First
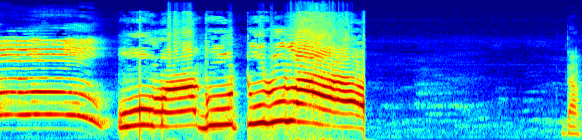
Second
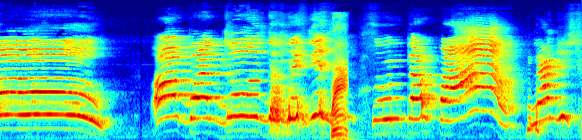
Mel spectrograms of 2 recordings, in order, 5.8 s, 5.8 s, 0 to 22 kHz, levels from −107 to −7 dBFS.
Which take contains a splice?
second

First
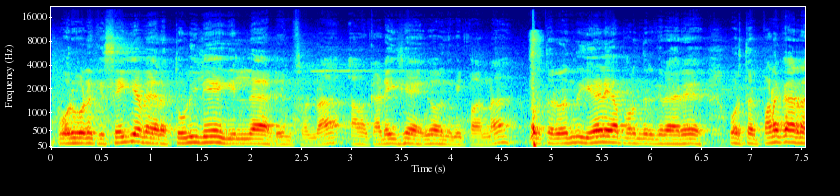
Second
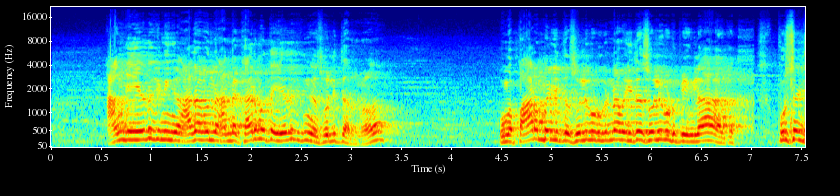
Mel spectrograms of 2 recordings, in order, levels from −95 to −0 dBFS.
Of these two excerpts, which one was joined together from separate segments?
first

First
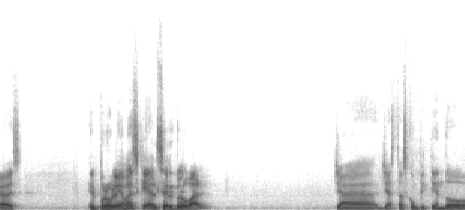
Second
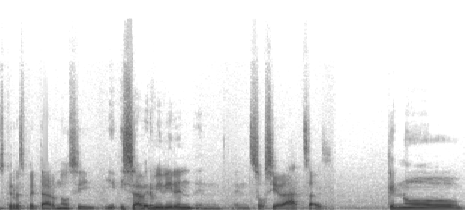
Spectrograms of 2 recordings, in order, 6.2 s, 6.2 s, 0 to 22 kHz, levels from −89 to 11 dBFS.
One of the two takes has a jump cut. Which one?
second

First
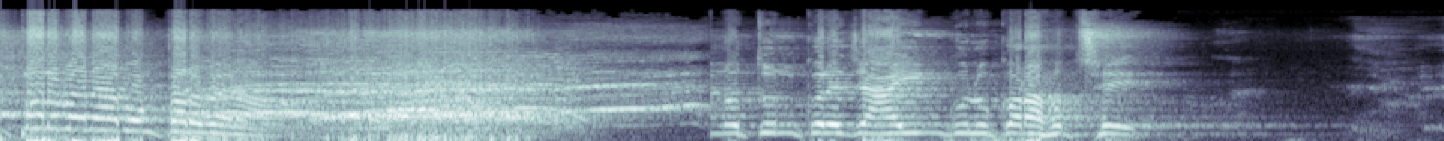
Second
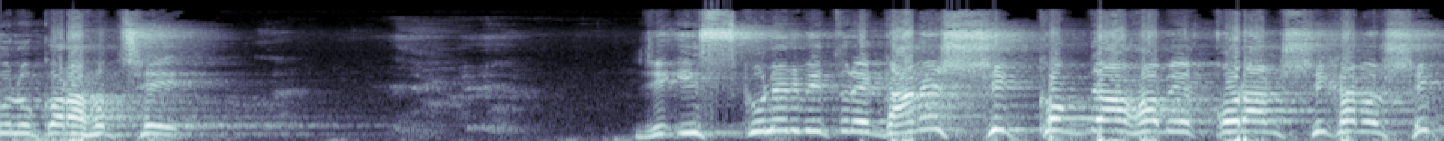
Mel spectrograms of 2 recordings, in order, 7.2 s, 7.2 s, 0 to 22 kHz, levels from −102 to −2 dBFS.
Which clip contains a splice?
first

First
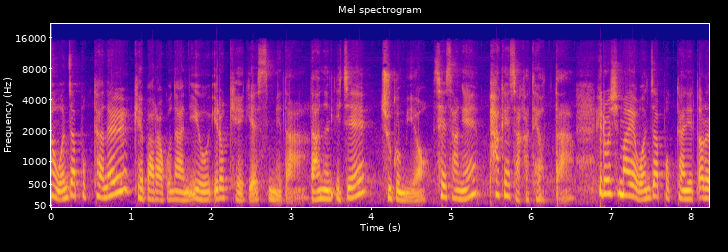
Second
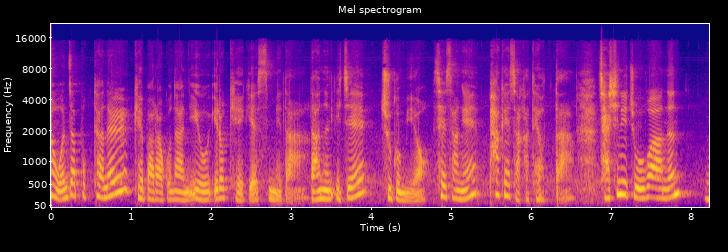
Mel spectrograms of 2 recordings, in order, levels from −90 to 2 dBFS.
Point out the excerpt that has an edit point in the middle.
first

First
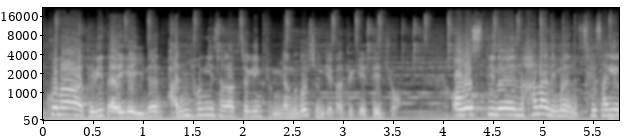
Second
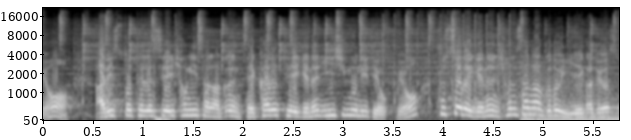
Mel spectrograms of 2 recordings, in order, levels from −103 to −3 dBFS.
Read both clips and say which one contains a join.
first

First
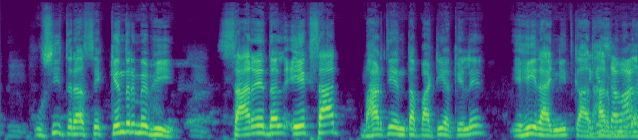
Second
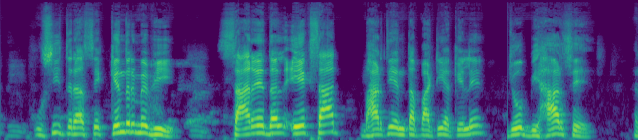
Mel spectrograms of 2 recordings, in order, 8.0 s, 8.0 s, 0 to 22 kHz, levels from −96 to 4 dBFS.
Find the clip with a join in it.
second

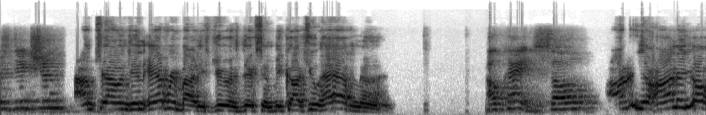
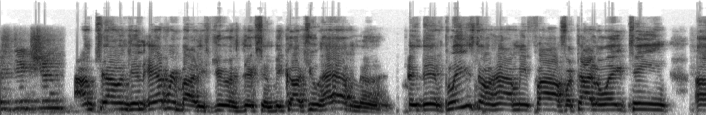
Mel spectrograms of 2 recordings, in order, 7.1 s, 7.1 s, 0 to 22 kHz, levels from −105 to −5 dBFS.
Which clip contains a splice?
second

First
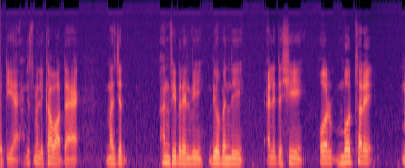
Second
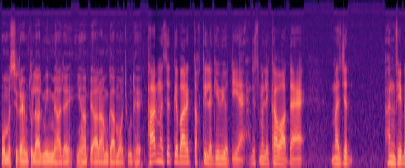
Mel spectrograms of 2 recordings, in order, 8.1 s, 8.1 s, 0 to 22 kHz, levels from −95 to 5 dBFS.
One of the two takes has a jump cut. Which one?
second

